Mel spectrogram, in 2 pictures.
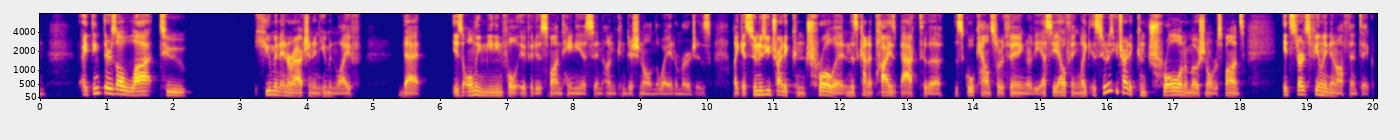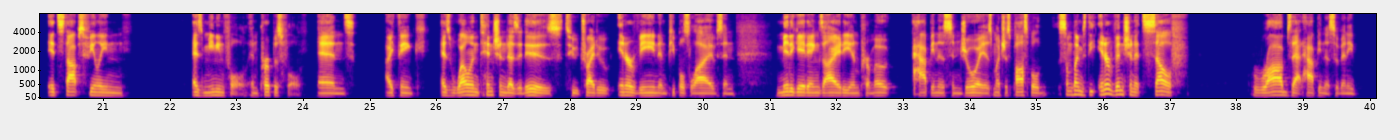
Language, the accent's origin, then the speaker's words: English; Texas, United States; also born or lived in New York City; now in California, United States; I grew up in Texas and moving to California in particular. I mean, you know, so I lived in New York City for a long time.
